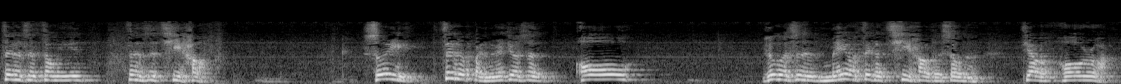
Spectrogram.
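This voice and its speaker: Man, teacher, patient classroom lecture, high voice, reverberant room. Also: unhurried, pauses often, a little mellow. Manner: patient, explaining step by step. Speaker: Greek teacher. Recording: roomy, dull lo-fi classroom recording.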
